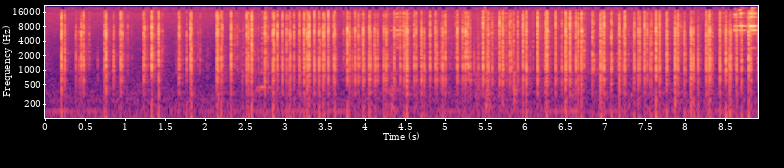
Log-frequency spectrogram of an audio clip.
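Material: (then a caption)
Paper, card. A paper book is tapped rapidly and continuously, producing a dense stream of short, dry taps with a crackly texture. Each tap dies away almost instantly, and the sound is mostly low and muffled.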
